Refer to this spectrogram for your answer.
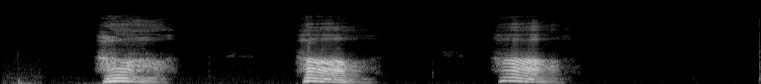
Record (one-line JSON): {"exhalation_length": "7.6 s", "exhalation_amplitude": 26021, "exhalation_signal_mean_std_ratio": 0.37, "survey_phase": "beta (2021-08-13 to 2022-03-07)", "age": "65+", "gender": "Male", "wearing_mask": "No", "symptom_none": true, "smoker_status": "Ex-smoker", "respiratory_condition_asthma": false, "respiratory_condition_other": false, "recruitment_source": "REACT", "submission_delay": "8 days", "covid_test_result": "Negative", "covid_test_method": "RT-qPCR", "influenza_a_test_result": "Negative", "influenza_b_test_result": "Negative"}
